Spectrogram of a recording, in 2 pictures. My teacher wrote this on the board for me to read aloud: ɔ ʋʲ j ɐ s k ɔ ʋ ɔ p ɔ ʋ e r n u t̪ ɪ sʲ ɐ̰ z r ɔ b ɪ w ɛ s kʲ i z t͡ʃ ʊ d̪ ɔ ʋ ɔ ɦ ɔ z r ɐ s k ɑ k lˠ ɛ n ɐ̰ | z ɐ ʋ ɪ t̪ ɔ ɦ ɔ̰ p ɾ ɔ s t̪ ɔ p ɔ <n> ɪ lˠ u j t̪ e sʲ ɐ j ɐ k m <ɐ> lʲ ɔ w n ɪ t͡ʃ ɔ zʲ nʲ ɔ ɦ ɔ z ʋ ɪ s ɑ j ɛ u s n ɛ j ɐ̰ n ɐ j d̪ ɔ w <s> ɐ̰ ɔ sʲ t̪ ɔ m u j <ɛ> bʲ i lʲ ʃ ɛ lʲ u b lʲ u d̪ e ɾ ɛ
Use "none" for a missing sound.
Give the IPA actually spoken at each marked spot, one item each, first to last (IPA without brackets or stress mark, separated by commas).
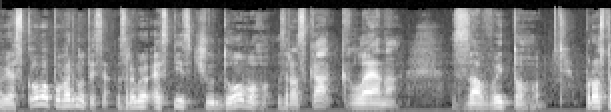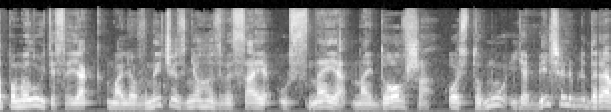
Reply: m, ɐ, ʃ, a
